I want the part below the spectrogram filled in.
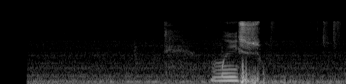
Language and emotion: Russian, neutral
